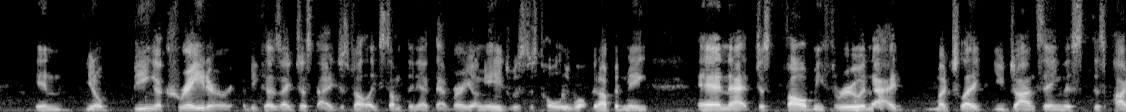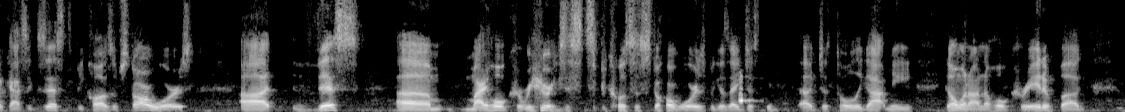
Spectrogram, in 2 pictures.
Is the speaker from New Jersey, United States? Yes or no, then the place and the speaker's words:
yes; Totowa, New Jersey, United States; I grew up in Totowa, New Jersey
